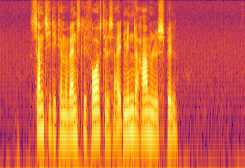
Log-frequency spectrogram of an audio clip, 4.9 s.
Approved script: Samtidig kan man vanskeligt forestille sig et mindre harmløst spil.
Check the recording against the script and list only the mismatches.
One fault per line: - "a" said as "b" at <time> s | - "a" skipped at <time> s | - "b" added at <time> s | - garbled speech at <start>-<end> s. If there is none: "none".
none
